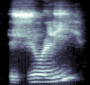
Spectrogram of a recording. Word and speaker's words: jolie: When feminine, you just add the E, but no change in the pronunciation because it's just there. The E is there for the structure of the language, but the sound doesn't change.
